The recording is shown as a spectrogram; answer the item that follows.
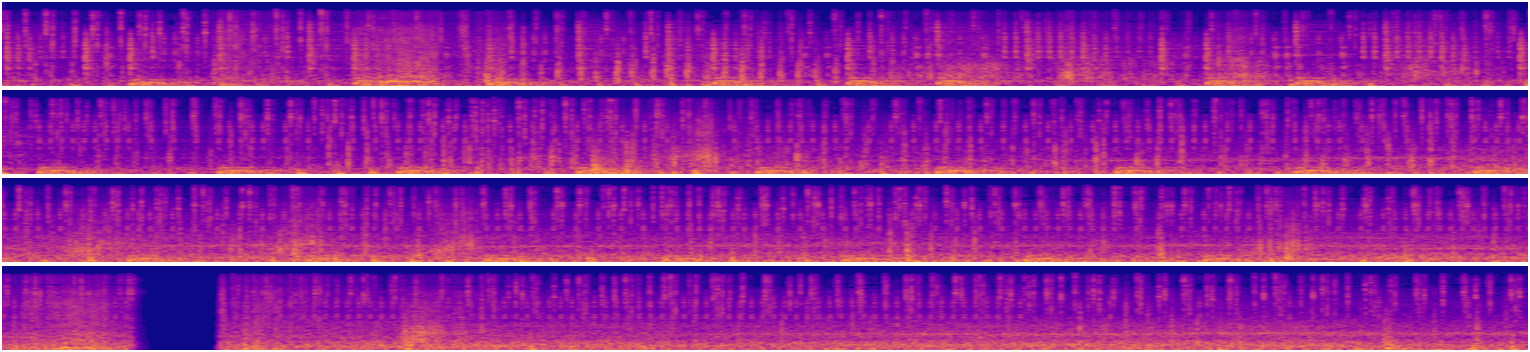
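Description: Soundtrack of an animated short film played through a video call: music with a steady low beat and sustained tones, mixed with the film's sound effects. The audio cuts out completely for a moment about three-quarters of the way through.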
